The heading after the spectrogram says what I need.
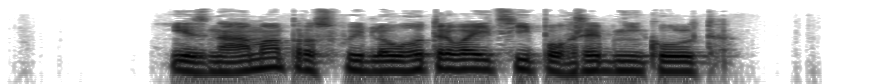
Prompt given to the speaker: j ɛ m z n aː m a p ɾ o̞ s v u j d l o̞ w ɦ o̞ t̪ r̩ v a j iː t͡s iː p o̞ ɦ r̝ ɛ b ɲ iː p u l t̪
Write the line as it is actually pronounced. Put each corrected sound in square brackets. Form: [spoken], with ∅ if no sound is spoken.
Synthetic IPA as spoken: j ɛ [∅] z n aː m a p ɾ o̞ s v [uː] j d l o̞ w ɦ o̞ t̪ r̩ v a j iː t͡s iː p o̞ ɦ r̝ ɛ b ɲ iː [k] u l t̪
